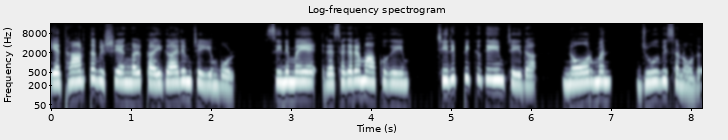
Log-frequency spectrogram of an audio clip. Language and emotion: Malayalam, neutral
